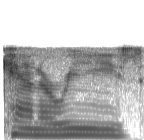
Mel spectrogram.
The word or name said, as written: Kanarese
